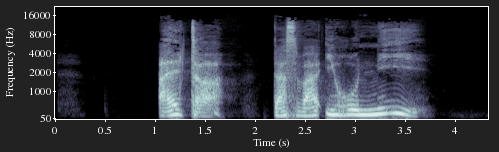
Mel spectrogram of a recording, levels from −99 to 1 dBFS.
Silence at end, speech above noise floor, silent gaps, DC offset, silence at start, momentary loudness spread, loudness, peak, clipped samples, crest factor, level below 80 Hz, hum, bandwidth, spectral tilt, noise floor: 0.7 s; 75 dB; none; under 0.1%; 1.05 s; 10 LU; -16 LUFS; -2 dBFS; under 0.1%; 16 dB; -52 dBFS; none; 14 kHz; -6 dB/octave; -89 dBFS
